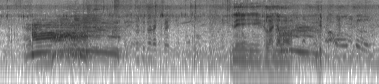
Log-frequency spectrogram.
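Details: Cattle at karapan sapi bull racing practice on the Asemanis field in Pamekasan, Madura: two long, loud, harmonic moos, the first bending slightly then fading, the second lower and steadier, with crowd noise and voices between.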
